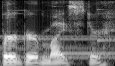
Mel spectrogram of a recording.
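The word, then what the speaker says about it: Bürgermeister: it's literally yeah Google Google Translate says it's Burgermeister the way I spelled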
